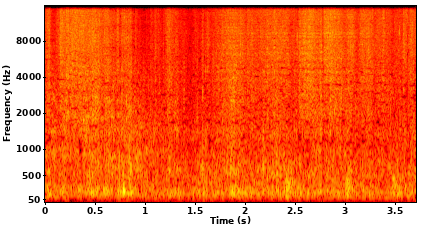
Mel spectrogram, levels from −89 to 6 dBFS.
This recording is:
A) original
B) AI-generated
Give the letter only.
A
